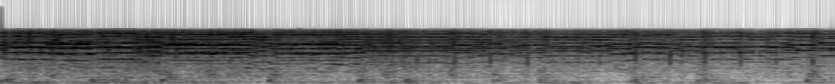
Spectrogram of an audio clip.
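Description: A marching pipe band of bagpipes playing together, their held drones and melody sounding steadily, with a regular low beat underneath.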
